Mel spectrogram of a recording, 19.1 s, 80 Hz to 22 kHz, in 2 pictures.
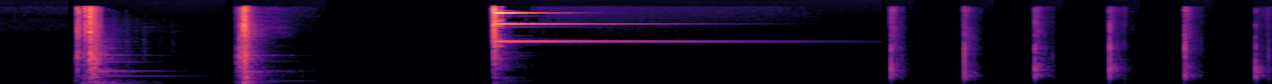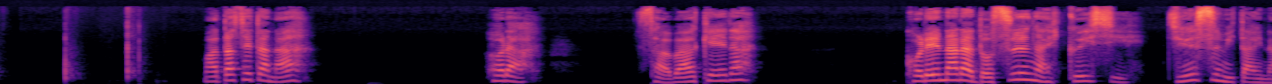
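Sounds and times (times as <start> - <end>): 
microwave oven ding after heating snacks: 3.7 - 5.9
speech: 11.1 - 11.9, 13.2 - 13.6, 14.4 - 15.2, 16.4 - 19.0.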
